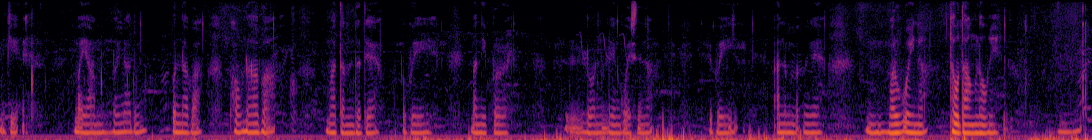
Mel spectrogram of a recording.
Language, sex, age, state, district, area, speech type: Manipuri, female, 18-30, Manipur, Thoubal, rural, spontaneous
